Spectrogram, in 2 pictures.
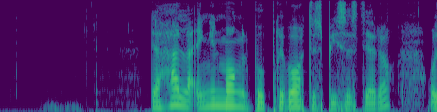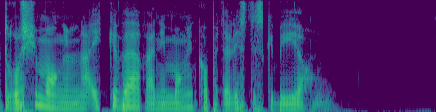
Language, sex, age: Norwegian, female, 45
